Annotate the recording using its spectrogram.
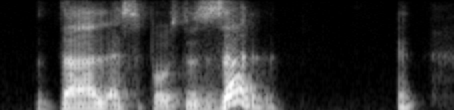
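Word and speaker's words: ذال: So, for example, just to give you an example here, a lot of people, Muslims, for example, they can't pronounce the letter Dhal properly. They will say Zal.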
